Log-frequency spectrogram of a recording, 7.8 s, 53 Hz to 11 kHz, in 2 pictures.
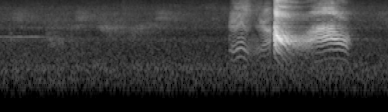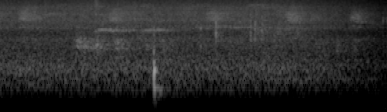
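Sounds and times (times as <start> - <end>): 
Spotted catbird Ailuroedus maculosus rough nasal cat-like wailing call: 2.3 - 3.6.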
